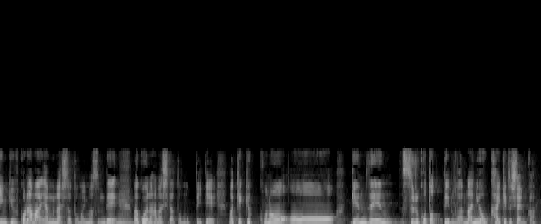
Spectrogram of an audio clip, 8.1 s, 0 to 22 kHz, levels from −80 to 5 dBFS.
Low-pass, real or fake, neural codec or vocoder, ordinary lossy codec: 7.2 kHz; real; none; none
